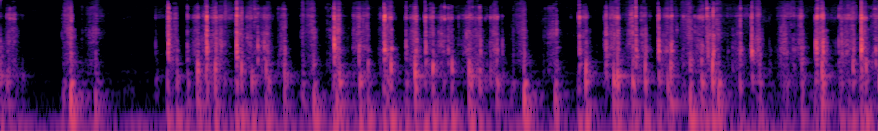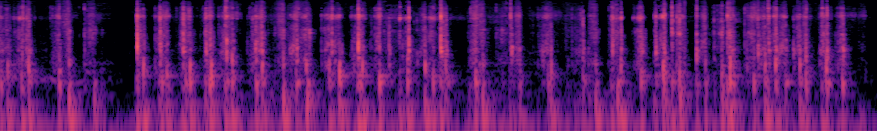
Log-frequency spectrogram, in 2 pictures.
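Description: Fingertips with medium-length painted nails type fast on a plastic mechanical keyboard with white and blue plastic keycaps. The result is a dense, steady stream of short, clacky keystrokes with a deep, low-weighted body, broken by brief pauses near the start and around the five-second mark.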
